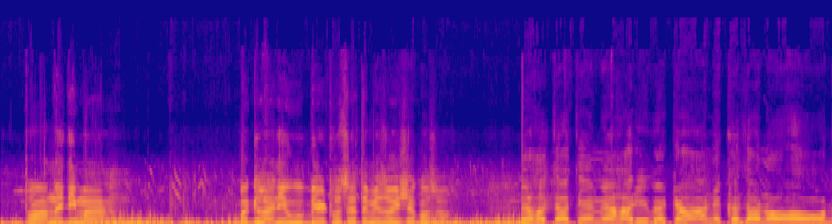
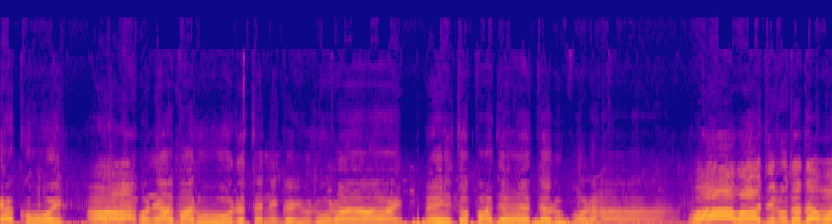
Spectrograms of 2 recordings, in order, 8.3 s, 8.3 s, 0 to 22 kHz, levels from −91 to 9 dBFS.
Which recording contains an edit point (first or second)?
first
